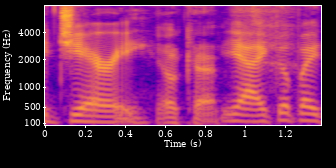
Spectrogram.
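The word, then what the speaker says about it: Jeri: Is it Jaren? Well, yes, but I go by Jerry.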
